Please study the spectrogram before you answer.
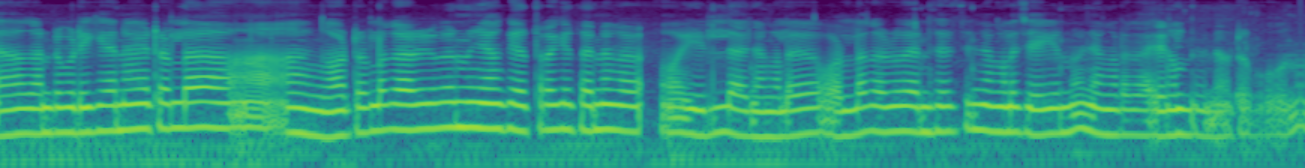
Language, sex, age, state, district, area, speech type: Malayalam, female, 60+, Kerala, Thiruvananthapuram, urban, spontaneous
